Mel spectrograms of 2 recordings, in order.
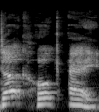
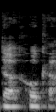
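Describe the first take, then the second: First: Hook and a are said as separate words. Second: Hook and a blend into one word, hooker. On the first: You can hook a duck. The speaker calls it right. "But Duck Hook A, because you can hook a duck" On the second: It sounds inappropriate. The speaker calls it wrong. "Not as some people pronounce it"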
